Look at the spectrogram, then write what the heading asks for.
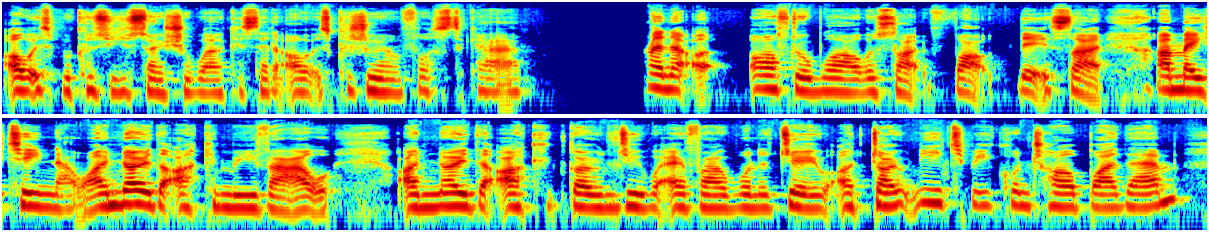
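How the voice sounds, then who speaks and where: A woman with an English accent speaks very fast at medium pitch in a monotone, flat delivery, on a very clean recording with a silent background. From England, Blackpool and Kent. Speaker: foster care survivor. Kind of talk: testimony.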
